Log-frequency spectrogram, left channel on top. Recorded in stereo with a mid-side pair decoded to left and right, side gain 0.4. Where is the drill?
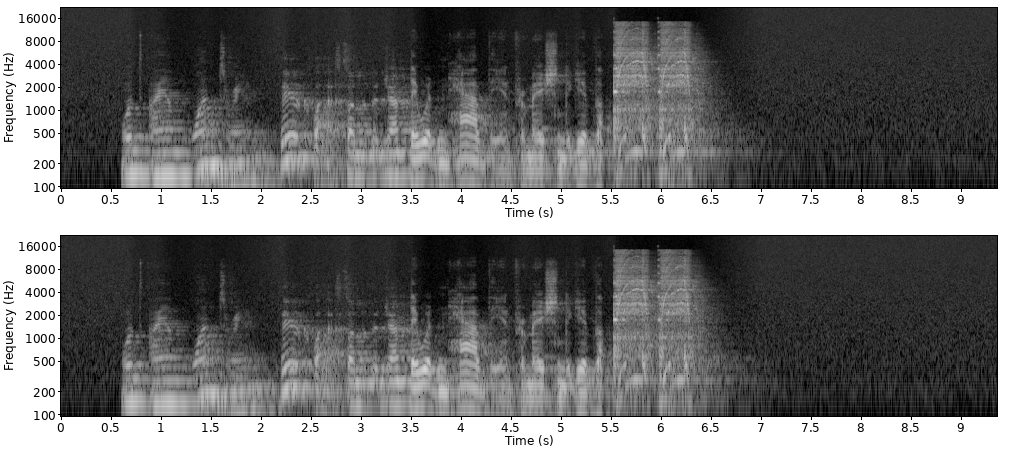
Straight ahead, 4 m.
